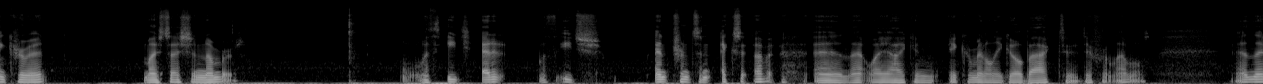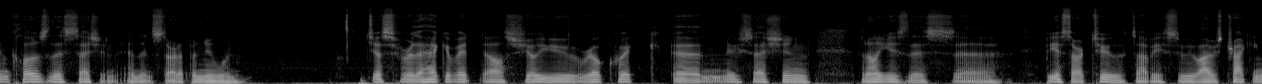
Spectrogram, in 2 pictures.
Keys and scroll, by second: 1.6-3.2 typing.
